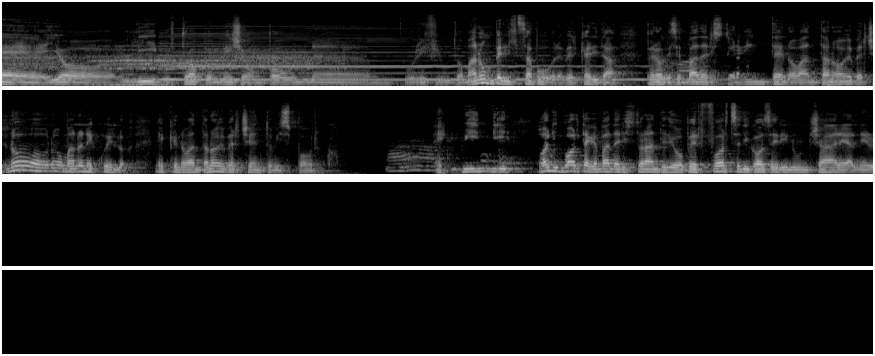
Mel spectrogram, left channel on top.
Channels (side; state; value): right; silent; digital silence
